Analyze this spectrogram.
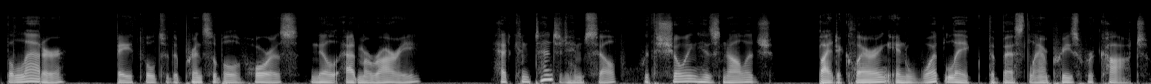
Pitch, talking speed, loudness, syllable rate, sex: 100 Hz, 140 wpm, -24 LUFS, 4.9 syllables/s, male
